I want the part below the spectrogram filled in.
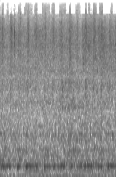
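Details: Kenmore washer, stopped halfway through wash cycle after sitting about six months, running after broken lid switch was bypassed: steady, even mid-pitched motor hum, no knocks or grinding; running normally.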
